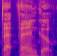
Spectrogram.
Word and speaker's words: Van Gogh: Van Gogh. Yeah, that's how you pronounce it.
